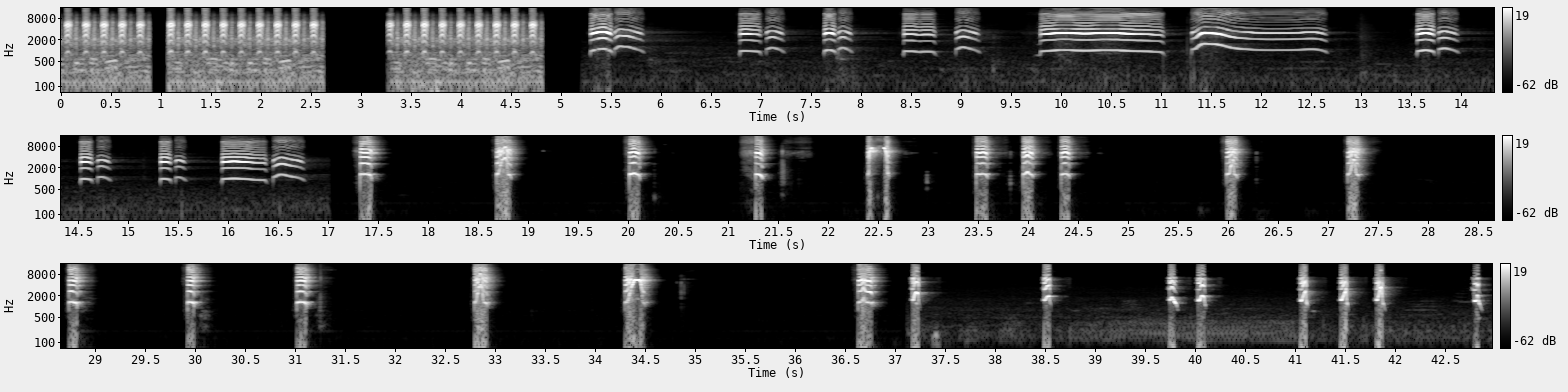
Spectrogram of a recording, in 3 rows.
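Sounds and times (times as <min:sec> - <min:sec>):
dog toy squeaking: 0:00.0 - 0:02.6, 0:03.3 - 0:06.0, 0:06.8 - 0:12.7, 0:13.6 - 0:17.6, 0:18.7 - 0:19.0, 0:20.0 - 0:20.3, 0:22.4 - 0:22.8, 0:23.5 - 0:24.6, 0:27.2 - 0:27.5, 0:28.7 - 0:29.0, 0:29.9 - 0:30.2, 0:31.0 - 0:31.4, 0:32.8 - 0:33.1, 0:34.3 - 0:34.8, 0:36.6 - 0:37.5, 0:38.4 - 0:38.8, 0:39.7 - 0:40.3, 0:41.0 - 0:42.1, 0:42.7 - 0:42.9
hissy high toy squeaks: 0:00.0 - 0:02.6, 0:03.3 - 0:06.0, 0:06.8 - 0:12.7, 0:13.6 - 0:17.6, 0:18.7 - 0:19.0, 0:20.0 - 0:20.4, 0:21.2 - 0:21.8, 0:22.4 - 0:22.8, 0:23.5 - 0:24.6, 0:26.0 - 0:26.3, 0:27.2 - 0:27.5, 0:28.7 - 0:29.1, 0:29.9 - 0:30.2, 0:31.0 - 0:31.3, 0:32.8 - 0:33.1, 0:34.3 - 0:34.8, 0:36.6 - 0:37.5, 0:38.5 - 0:38.8, 0:39.7 - 0:40.3, 0:41.0 - 0:42.1, 0:42.7 - 0:42.9.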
